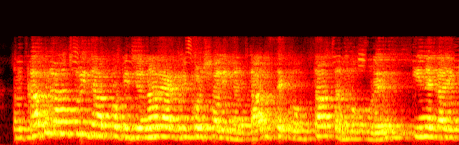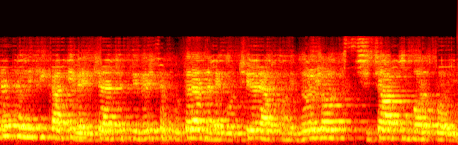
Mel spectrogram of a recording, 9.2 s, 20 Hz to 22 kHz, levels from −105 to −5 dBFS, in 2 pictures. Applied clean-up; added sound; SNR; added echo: neural separator model SepFormer DNS4.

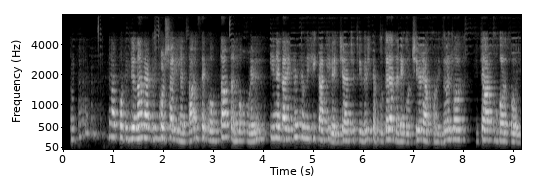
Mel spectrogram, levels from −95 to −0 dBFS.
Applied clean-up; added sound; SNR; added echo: neural mask model DeepFilterNet 3.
